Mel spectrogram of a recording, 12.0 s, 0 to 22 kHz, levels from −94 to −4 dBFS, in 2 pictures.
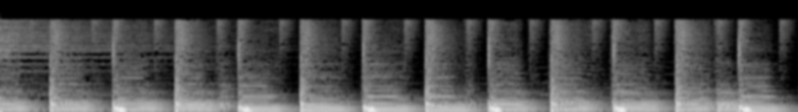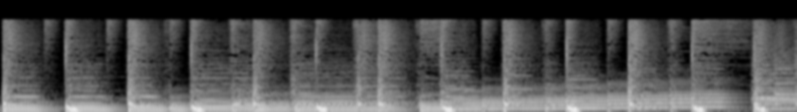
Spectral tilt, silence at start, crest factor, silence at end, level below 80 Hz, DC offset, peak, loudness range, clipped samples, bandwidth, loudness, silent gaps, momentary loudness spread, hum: -5.5 dB/octave; 0 s; 16 dB; 0 s; -26 dBFS; under 0.1%; -8 dBFS; 1 LU; under 0.1%; 12 kHz; -26 LUFS; none; 5 LU; none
